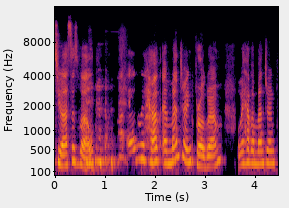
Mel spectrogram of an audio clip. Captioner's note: laugh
